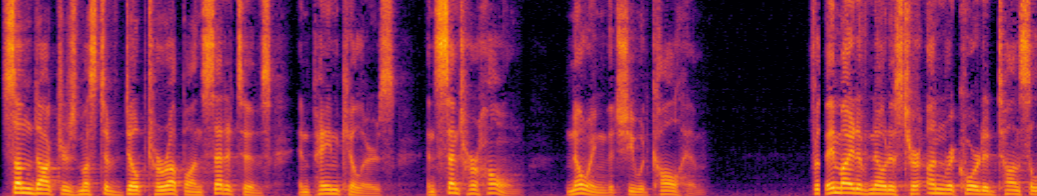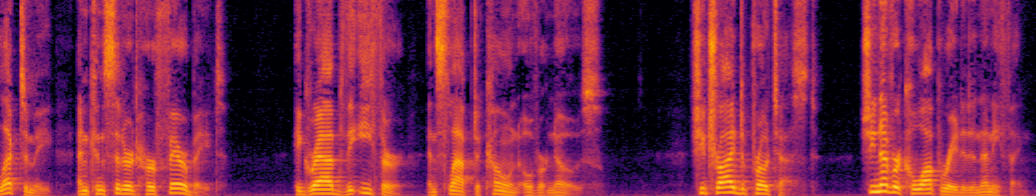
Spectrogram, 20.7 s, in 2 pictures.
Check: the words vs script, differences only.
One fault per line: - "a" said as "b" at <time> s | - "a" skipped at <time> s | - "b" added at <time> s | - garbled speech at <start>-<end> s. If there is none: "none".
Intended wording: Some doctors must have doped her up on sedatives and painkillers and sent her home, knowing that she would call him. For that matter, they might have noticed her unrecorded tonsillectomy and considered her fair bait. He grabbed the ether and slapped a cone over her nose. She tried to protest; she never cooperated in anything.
- "that matter" skipped at 8.2 s
- "her" skipped at 15.8 s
